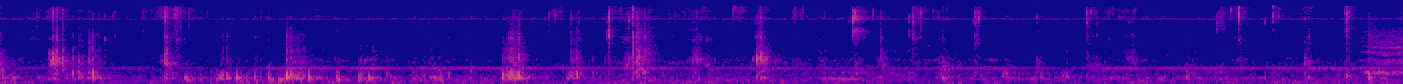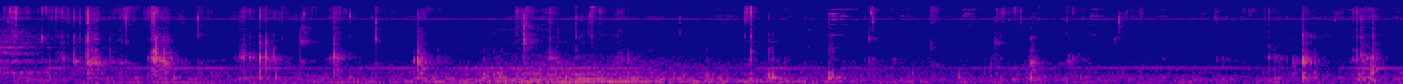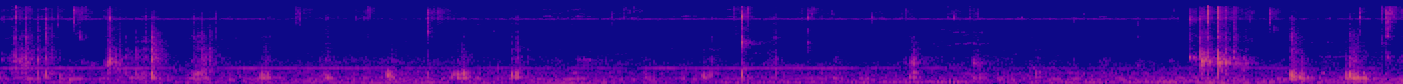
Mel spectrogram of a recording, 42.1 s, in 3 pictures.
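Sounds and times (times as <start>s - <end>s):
crunchy chewing and snapping: 0.0s - 42.0s
faint steady tone: 30.2s - 41.8s.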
